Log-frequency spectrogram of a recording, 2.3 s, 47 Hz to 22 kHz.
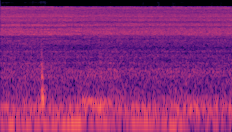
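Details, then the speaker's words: Refrigerant leak on a 2005 Isuzu D-Max with AC compressor not engaging, gauges reading 0 psi low and high: loud steady high hiss at a leaking AC line fitting; O-rings to be replaced. "ได้ยินได้ยินเสียงชัดเจนนะครับเสียงรั่วออกม.คนี้เนี่ยกับจุดรั่ว"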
